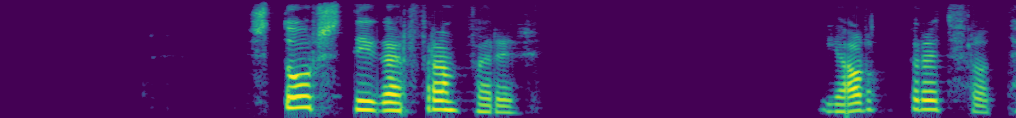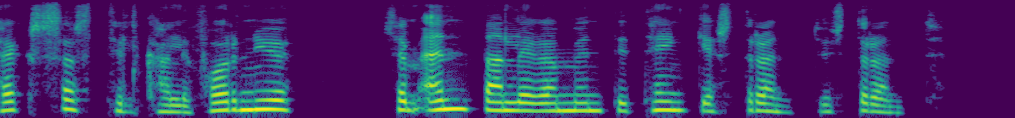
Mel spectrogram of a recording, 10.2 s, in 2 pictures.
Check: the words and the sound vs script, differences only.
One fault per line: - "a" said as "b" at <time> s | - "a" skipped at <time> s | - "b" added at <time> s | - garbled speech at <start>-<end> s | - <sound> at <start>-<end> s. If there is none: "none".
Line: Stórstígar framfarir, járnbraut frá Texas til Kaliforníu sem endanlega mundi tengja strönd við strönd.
none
